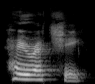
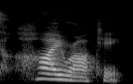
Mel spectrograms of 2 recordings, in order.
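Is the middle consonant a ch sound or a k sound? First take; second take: ch sound; k sound. First: The middle consonant is a ch sound. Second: The middle consonant is a k sound. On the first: The speaker calls it wrong. "It's not heirechi or hierarchy. Absolutely not" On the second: The speaker calls it right. "It's a k, k at the end, not a ch"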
